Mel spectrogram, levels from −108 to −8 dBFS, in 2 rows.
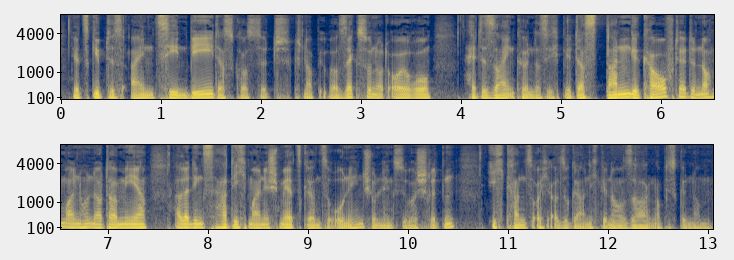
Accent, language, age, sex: German, German, 40-59, male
